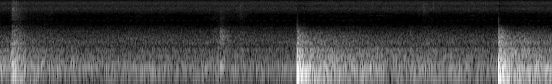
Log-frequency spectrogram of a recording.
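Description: Aerial firework shells bursting: a few fainter booms early on, then two loud booms about three and five seconds in, each trailing off in a rumbling echo.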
